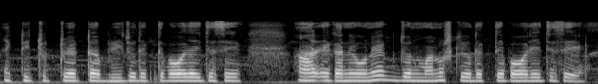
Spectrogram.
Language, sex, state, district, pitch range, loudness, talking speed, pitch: Bengali, male, Assam, Hailakandi, 160-175 Hz, -16 LUFS, 150 wpm, 170 Hz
